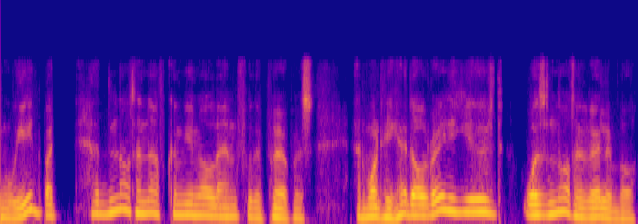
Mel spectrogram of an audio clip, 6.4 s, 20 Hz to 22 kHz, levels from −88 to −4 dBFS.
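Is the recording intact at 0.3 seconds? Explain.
No. At 0.3 seconds the speech is already affected by Opus voice compression, which runs through the entire clip. The encoder is working in its SILK linear-prediction mode at a wideband setting and is starved of bits, at a rate that points to roughly 10 kbps. It discards everything above about 8.4 kHz and quantises the excitation coarsely. The result is heavy damage: the speech sounds muffled, hoarse and slightly robotic.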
